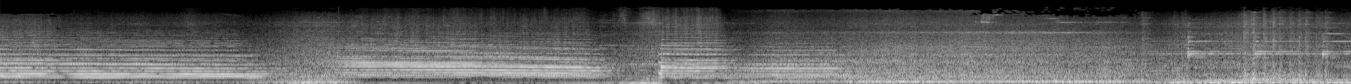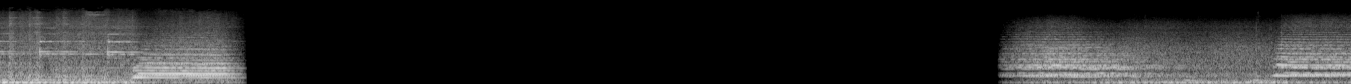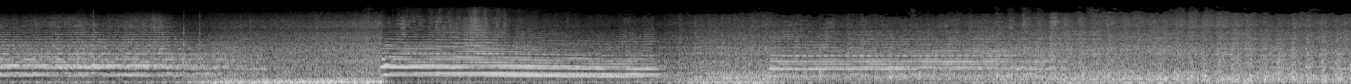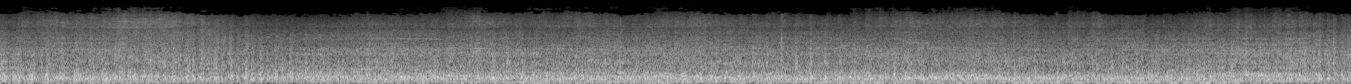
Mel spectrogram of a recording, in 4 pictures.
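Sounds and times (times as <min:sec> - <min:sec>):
locomotive horn blasts: 0:00.0 - 0:08.7, 0:14.8 - 0:16.0, 0:23.5 - 0:25.2, 0:26.2 - 0:29.6, 0:30.8 - 0:33.7, 0:34.7 - 0:37.7
train wheels clacking over rail joints: 0:11.3 - 0:14.8, 0:37.1 - 0:54.0.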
